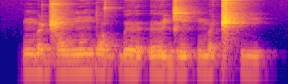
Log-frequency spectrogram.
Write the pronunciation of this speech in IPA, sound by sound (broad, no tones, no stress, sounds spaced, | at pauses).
ŋ͡m œ ɖ͡ʐ ɔ ŋʷ ĩ ɡ͡b ɔ d ɓ ø ʔ ø d͡ʑ ẽ k ŋ͡m œ ǁʰ i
